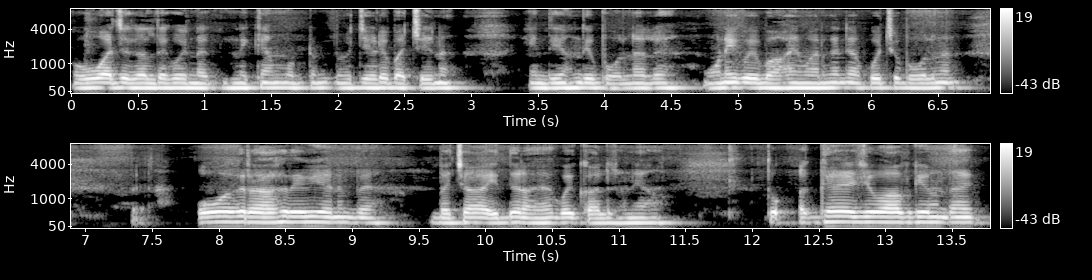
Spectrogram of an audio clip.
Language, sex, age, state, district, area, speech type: Dogri, male, 18-30, Jammu and Kashmir, Reasi, rural, spontaneous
